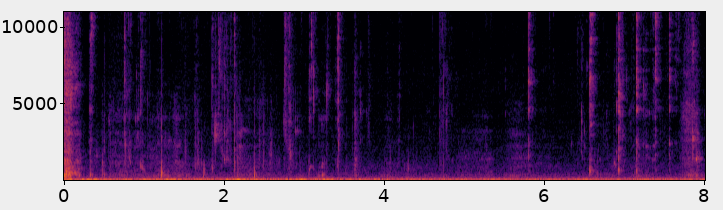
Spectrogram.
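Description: A person chewing noodles close to the microphone, with many small wet mouth clicks scattered throughout, after a short slurp of noodles at the start.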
